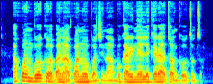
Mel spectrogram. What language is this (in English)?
Igbo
